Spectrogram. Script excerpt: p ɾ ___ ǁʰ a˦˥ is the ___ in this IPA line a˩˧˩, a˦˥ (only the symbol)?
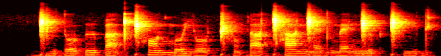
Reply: a˩˧˩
